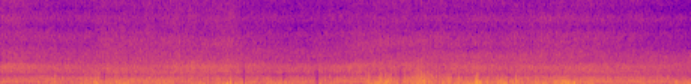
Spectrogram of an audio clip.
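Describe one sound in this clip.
Small waves wash onto a sandy shore.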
